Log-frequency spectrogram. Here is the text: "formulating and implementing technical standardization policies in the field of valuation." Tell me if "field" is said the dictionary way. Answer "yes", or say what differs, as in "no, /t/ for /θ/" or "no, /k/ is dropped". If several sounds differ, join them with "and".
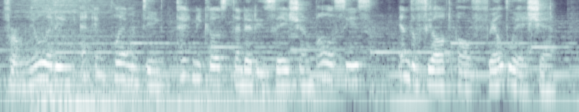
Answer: yes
